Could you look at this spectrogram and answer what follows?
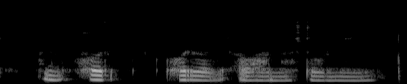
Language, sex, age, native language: Icelandic, female, 10, Icelandic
